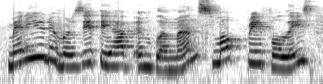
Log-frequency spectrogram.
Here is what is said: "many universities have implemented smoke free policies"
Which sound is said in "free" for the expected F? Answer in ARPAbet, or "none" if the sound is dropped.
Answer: P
